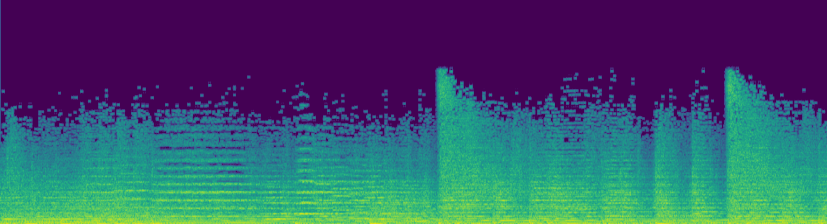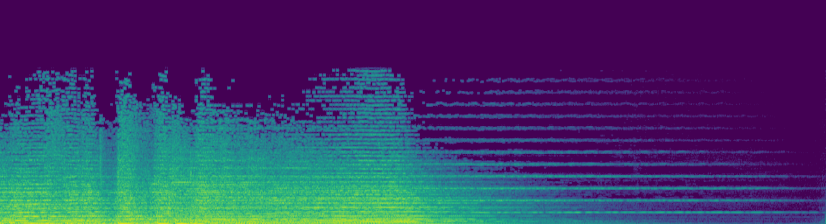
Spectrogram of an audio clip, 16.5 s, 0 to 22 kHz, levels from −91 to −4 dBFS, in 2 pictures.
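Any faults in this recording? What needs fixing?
Channel delay (comb filtering) runs from 0.0 to 8.65 s. One channel arrives roughly one sample late, and the mono sum cancels content near the very top of the band, about 20 kHz, dulling the air and sheen of the sound. Align the channels before summing to mono, or check the downmix with a polarity and correlation meter.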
